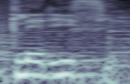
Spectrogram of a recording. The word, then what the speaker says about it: Clerice: é, qual a pronúncia? É Clerice. Clerice.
